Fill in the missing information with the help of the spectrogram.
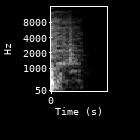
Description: Minecraft Version Minecraft Version 1.21.5 Latest Release | Latest Snapshot 1.21.5 / assets / minecraft / sounds / block / trial_spawner / step4.ogg Compare With Compare With Latest Release | Latest Snapshot
step4.ogg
